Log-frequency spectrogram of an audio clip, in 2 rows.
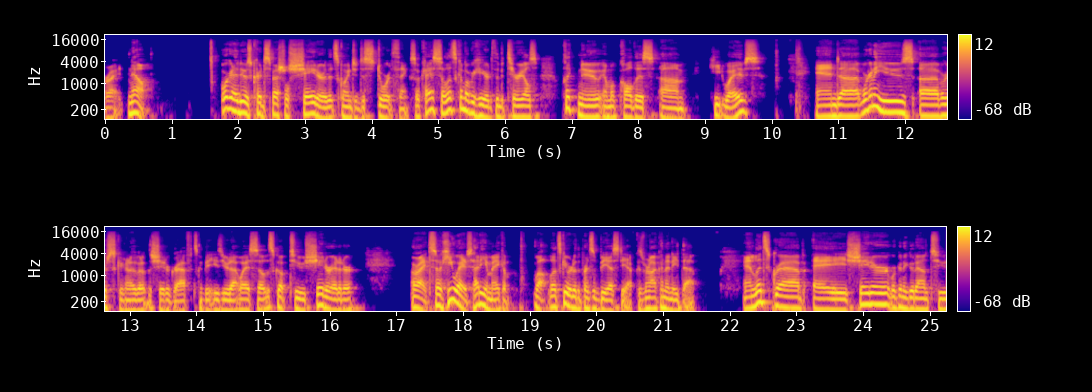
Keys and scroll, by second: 8.7-9.8 typing, 10.0 Return, 19.6 x, 21.5 shift+a.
